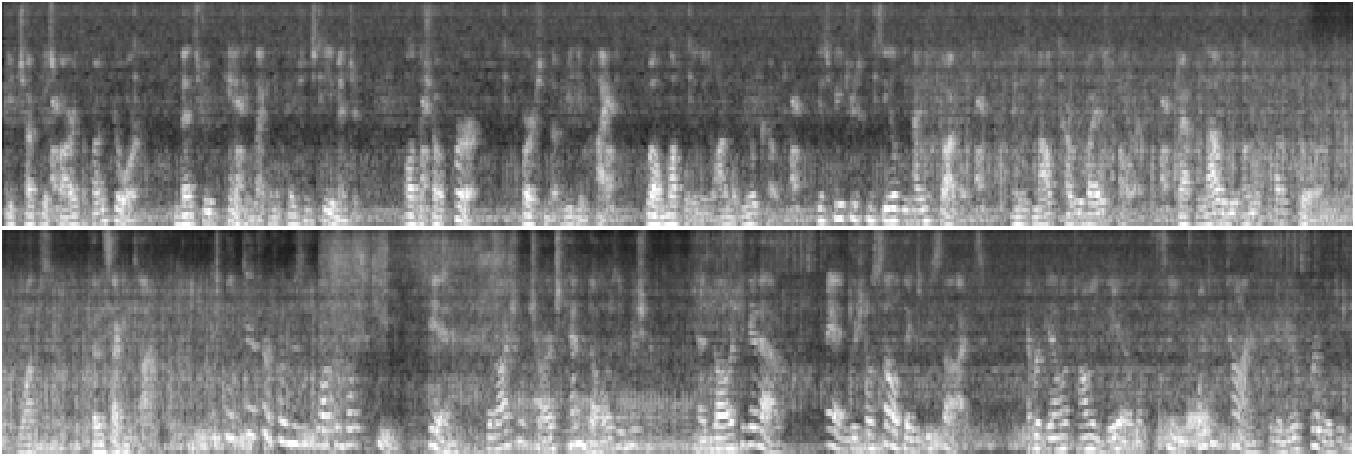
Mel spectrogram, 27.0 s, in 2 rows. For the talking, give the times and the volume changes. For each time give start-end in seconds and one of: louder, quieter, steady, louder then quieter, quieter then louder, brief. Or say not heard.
0.0-26.9 steady.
